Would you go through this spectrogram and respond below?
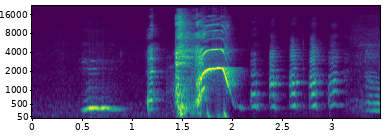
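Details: A short voiced intake, then a sharp explosive burst rising in pitch, followed by several quick giggly voiced breaths: a single sneeze by a girl, induced by a Covid-19 nasal swab test.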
